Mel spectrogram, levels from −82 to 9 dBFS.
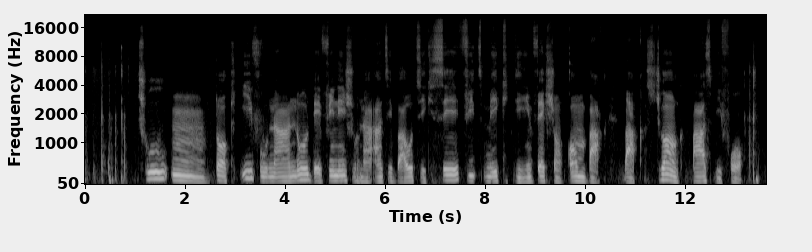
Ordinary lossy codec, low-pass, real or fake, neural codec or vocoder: none; 19.8 kHz; fake; vocoder, 44.1 kHz, 128 mel bands, Pupu-Vocoder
